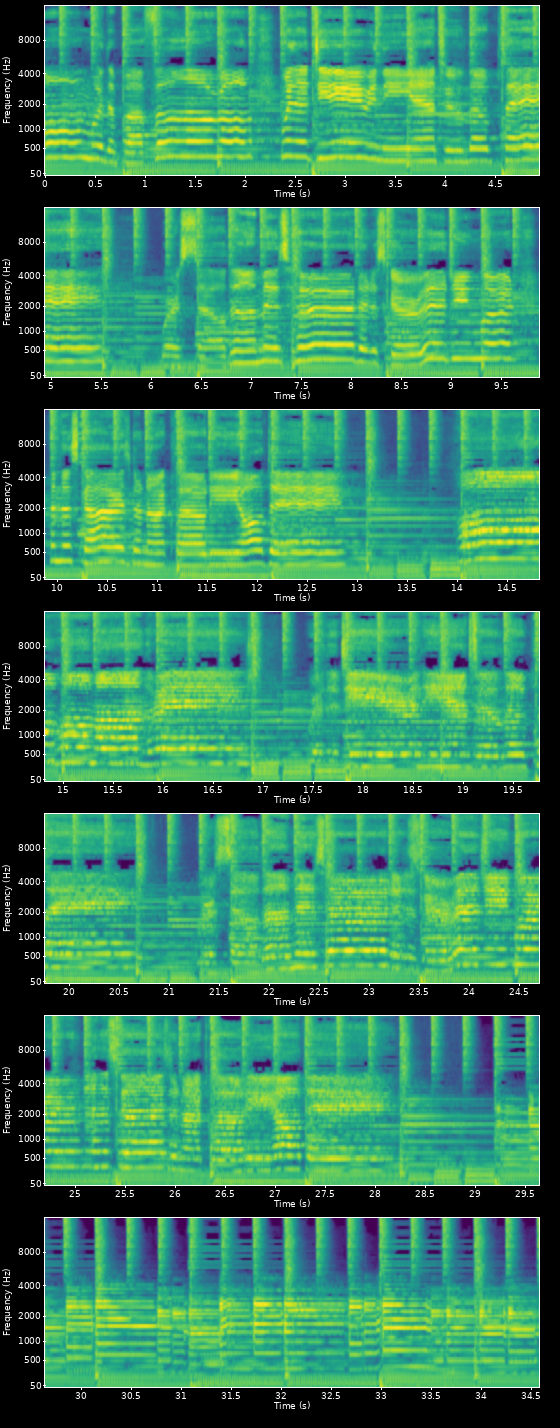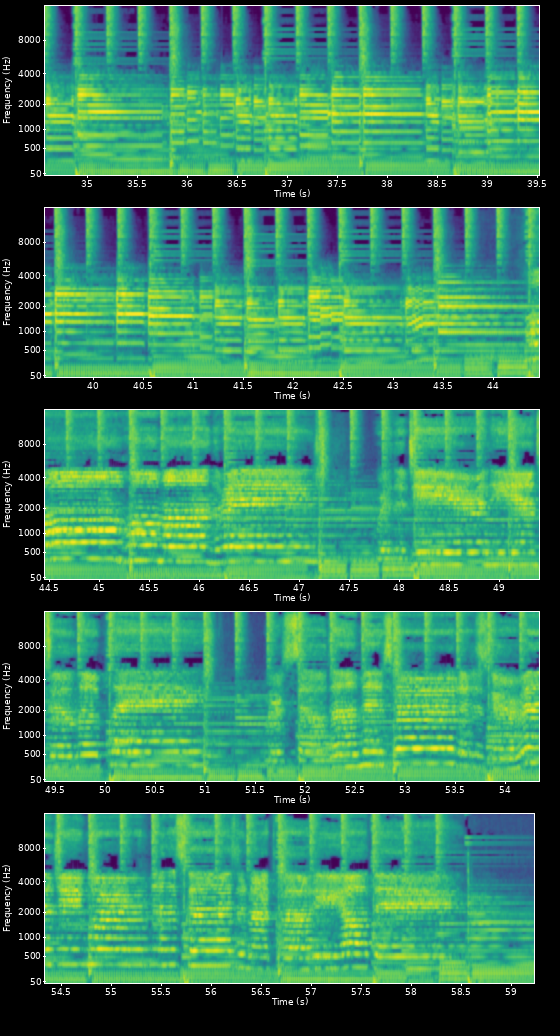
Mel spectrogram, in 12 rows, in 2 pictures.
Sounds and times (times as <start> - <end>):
Music for children: 1.9 - 34.3, 34.9 - 59.2.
